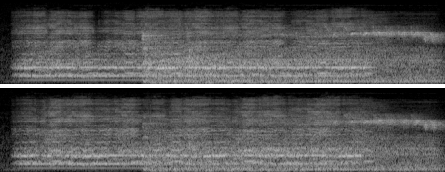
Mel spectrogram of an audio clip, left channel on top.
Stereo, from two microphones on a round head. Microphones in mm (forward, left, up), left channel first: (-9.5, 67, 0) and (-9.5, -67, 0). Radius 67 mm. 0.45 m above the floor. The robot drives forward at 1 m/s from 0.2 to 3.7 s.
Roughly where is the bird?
Left.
